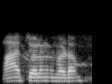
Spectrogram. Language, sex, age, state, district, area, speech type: Tamil, male, 18-30, Tamil Nadu, Tirunelveli, rural, conversation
